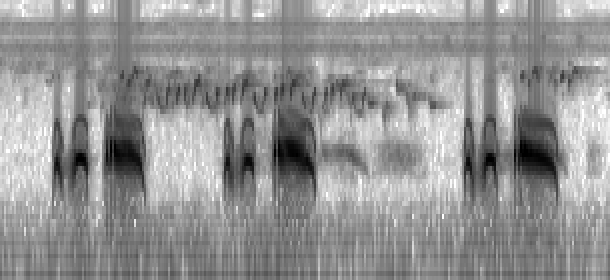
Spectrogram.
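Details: Spotted dove cooing, used to lure doves into a trap: three phrases, each a quick double hoot then a longer falling coo, about two seconds apart. A busy twittering of small birds sounds behind.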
